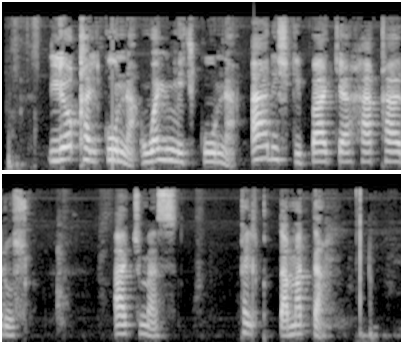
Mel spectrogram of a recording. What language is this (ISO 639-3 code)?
jqr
